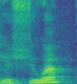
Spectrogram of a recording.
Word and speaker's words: Yeshua: Several other differences were also recorded, including the spelling of the word Son of God, which was originally spelled Jesus and pronounced Yeshua, the full name of Jesus in Hebrew.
